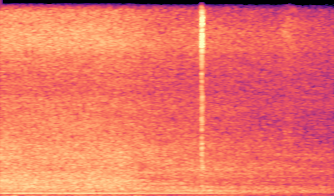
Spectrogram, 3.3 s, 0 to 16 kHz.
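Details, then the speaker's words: 1998 Jeep Grand Cherokee 5.9 electric radiator fan forced to high speed by shorting the sensor pins with a paper clip: steady whoosh of air and constant low motor hum, no rubbing or ticking; normal high-speed fan operation. "so yeah that was very clearly the high fan speed and yeah that's just a nice easy way to diagnose that"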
